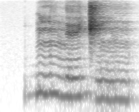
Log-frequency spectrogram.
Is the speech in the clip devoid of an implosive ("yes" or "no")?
no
